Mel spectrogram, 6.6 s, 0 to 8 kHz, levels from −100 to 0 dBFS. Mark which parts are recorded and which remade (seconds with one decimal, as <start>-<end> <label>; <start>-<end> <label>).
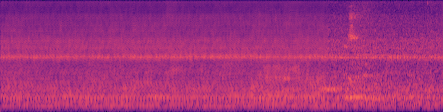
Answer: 0.0-4.9 remade; 4.9-6.6 recorded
